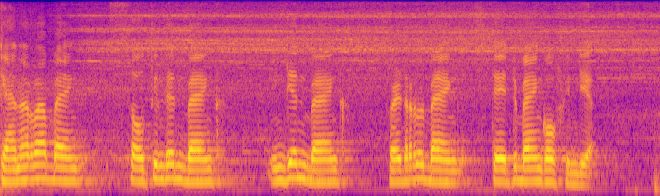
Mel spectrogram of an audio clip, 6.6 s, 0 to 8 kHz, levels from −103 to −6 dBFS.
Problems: constant background noise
